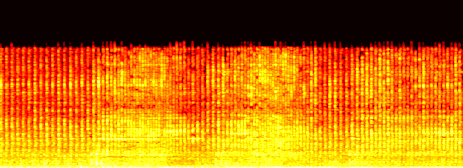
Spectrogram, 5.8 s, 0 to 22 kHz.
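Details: Honda Vario 125 injection scooter idling with a rough, busy clatter riding over the engine beat; rough engine noise from a worn rocker arm bearing.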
